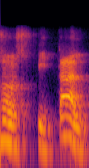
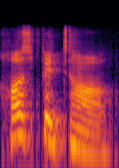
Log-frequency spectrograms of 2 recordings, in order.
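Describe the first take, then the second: First: The first H is silent. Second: The first H is heard as a breathy sound. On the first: This is the Spanish way of saying it. "la H para nosotros en español es muda" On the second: This is the English way of saying it. "en inglés sí tiene un sonido... como una J"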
